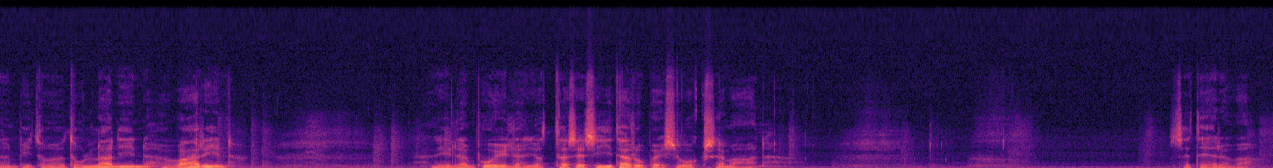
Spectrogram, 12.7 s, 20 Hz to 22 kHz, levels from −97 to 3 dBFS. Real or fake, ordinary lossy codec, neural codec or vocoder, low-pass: fake; none; vocoder, 44.1 kHz, 128 mel bands every 512 samples, BigVGAN v2; none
